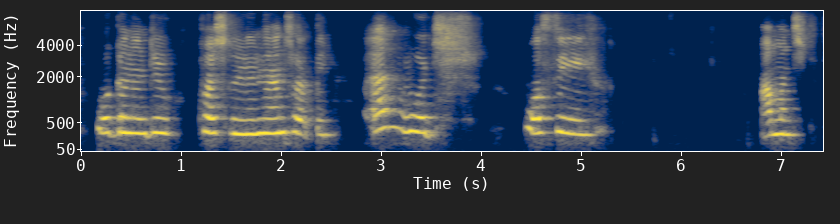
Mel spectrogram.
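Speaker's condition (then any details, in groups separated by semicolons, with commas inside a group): Cerebral palsy; audible breath support sounds, may resemble crying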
